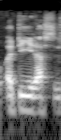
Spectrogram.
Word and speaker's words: Adidas: Like, Adidas partnered, or Adidas, as you Americans say, did that thing with Bored Apes, for example.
